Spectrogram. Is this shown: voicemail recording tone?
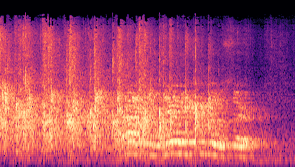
no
